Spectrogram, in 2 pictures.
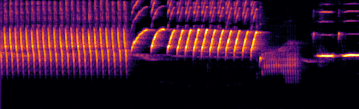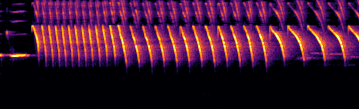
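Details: Canary singing as a lure to set other canaries singing: a fast buzzy trill, then rapid repeated rising-falling sweeps, a short rough burst and pure whistled notes, ending in long runs of quick downward-curving chirps.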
